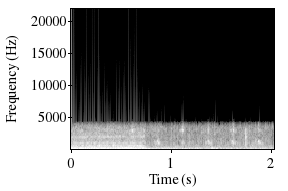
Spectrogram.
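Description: Faint hiss with a few small, light clicks in the second half: a portable Sony player being handled just before it plays.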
